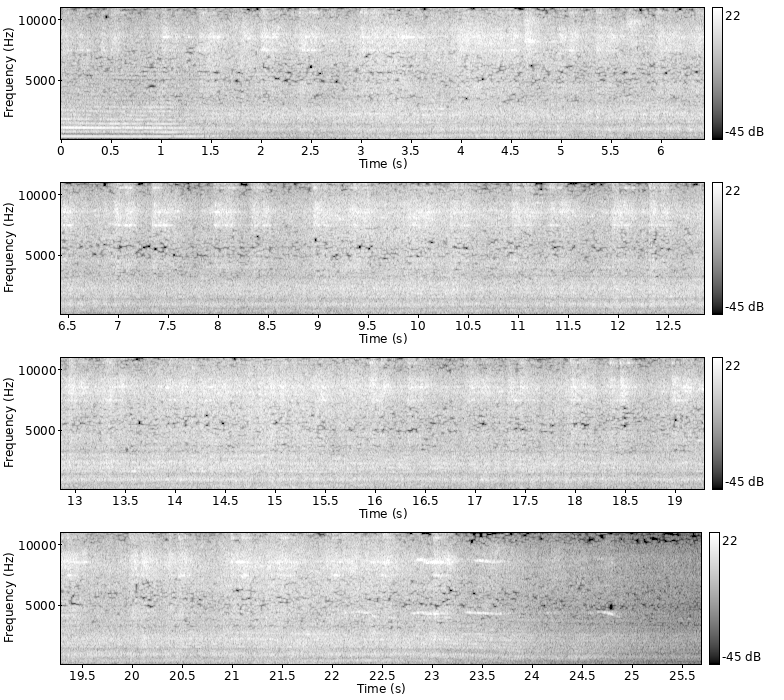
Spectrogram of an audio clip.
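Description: Indian Railways passenger train passing: the locomotive horn sounds and drops slightly in pitch as it goes by, stopping about a second in. Then comes the steady rumble and clickety-clack of the coaches' wheels on the rails, fading away near the end.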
